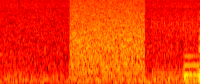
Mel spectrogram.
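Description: A short burst of static-like hiss, about three-quarters of a second long, that starts and stops abruptly.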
